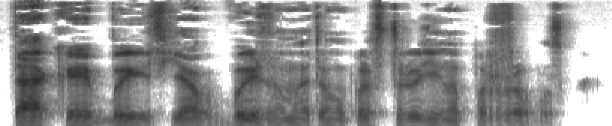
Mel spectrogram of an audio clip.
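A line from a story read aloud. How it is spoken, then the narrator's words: Angry hiss. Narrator (Russian): Словно тысяча рассерженных змей прошипел Теод Агаян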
